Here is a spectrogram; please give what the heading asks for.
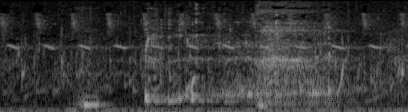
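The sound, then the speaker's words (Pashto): Water is poured to fill a jug, making an irregular trickle of gurgles and small splashes at a fairly steady level throughout. “دا دې منګی ډکوم.”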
